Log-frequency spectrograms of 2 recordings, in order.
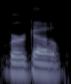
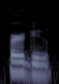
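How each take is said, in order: First: The word ends with a short 'oh' sound. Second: The word ends with a long 'oo' sound.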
